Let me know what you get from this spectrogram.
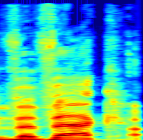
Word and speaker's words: Vivek: He said it rhymes with cake. I have heard newscasters and say Vivek.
